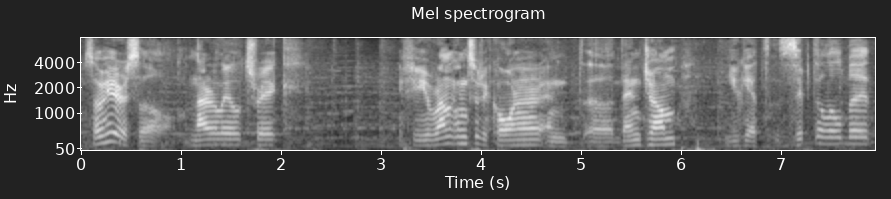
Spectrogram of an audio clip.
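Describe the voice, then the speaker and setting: A young man whose first language is Czech, calmly explaining tricks during a live speedrun in English, with many fillers. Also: a little high, a little slow, soft background music. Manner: relaxed, explanatory, frequent fillers.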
